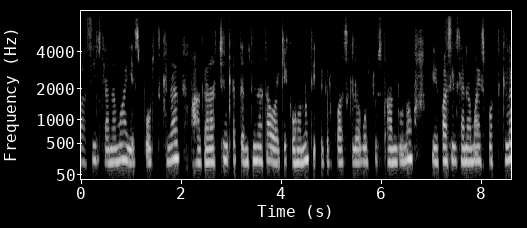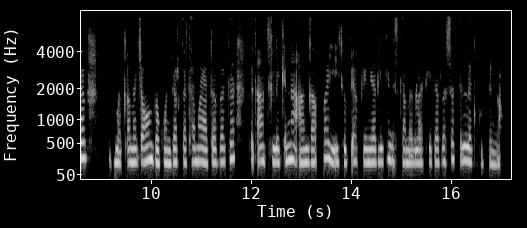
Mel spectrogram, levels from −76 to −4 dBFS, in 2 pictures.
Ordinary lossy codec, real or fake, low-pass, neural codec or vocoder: AAC, 48 kbps; fake; 7.2 kHz; vocoder, 44.1 kHz, 128 mel bands, Pupu-Vocoder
